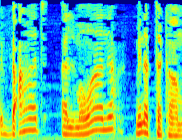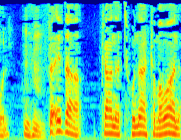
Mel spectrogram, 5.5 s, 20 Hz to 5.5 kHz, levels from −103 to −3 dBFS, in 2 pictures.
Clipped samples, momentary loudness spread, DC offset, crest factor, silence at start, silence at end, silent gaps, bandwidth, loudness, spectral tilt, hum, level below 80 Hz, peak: under 0.1%; 8 LU; under 0.1%; 20 dB; 0 s; 0 s; none; 5.4 kHz; -23 LUFS; -7.5 dB/octave; none; -52 dBFS; -2 dBFS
